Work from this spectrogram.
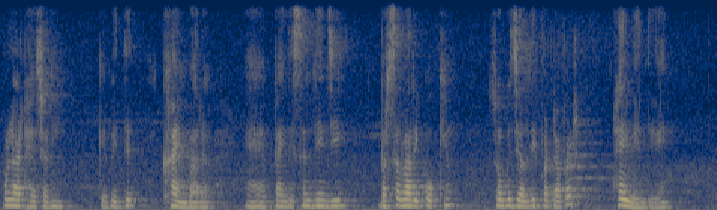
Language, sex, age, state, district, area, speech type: Sindhi, female, 45-60, Gujarat, Junagadh, urban, spontaneous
